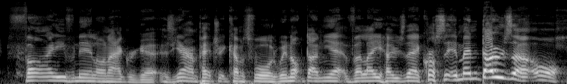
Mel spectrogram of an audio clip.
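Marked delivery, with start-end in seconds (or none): 4.2-5.6 excited. Real, not acted. Near miss in commentary.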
